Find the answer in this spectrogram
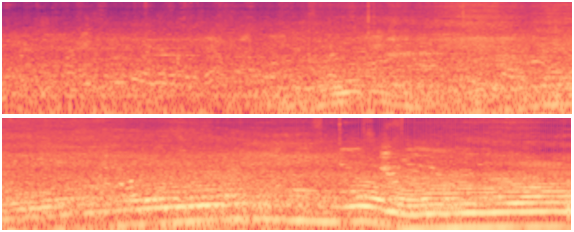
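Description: A car engine on the boulevard revving, its pitch rising slowly and growing louder, then dropping back and holding steady near the end. Underneath is the chatter of a sidewalk crowd and the rumble of traffic.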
